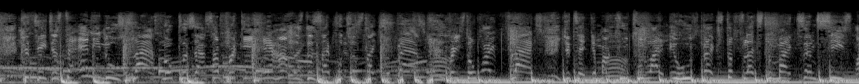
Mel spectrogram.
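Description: Hip hop beat with a voice rapping over it; a heavy, steady bass line comes in about halfway through.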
